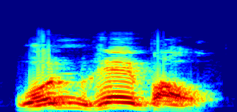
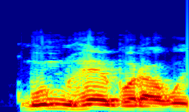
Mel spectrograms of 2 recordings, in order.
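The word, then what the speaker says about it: 文匯報: 문장을 상하이의 지방 신문인 원회바오 문회보라고 읽죠 우리는 그 원회바오에 개제를 입니다.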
